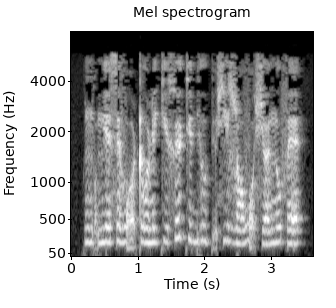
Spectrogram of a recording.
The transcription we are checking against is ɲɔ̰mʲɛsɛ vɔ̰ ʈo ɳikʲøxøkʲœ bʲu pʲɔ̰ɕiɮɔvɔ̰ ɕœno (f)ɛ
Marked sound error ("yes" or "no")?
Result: no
